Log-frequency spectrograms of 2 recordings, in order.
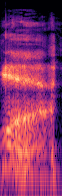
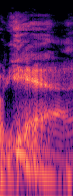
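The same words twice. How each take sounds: First: A loud, hearty yeah; a man gripping a hand hard and booming; firm loud yeah. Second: Said in the usual way. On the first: Retold or imitated. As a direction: bark it out with a crushing handshake. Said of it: "I shake it hard". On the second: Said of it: "I go".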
